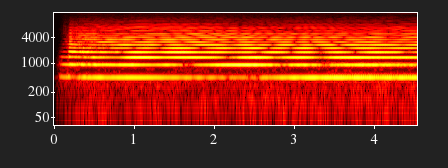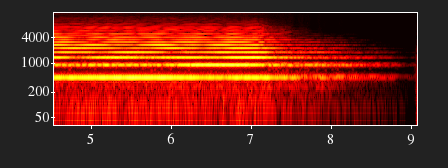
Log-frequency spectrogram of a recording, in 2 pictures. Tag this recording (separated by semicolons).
press; airhorn; siren; fan; gas; alarm; gashorn; sports; signal; annoy; air-horn; annoying; horn; powered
